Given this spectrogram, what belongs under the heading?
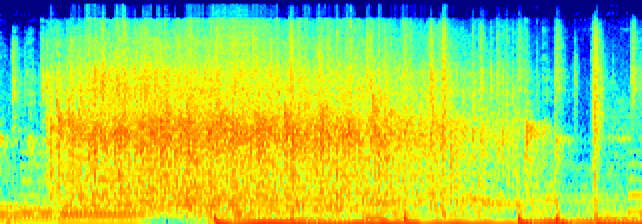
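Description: Audience applause during a motivational talk, dense and steady, mixed with low hums and pulsing bass tones that swell and cut in stages.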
